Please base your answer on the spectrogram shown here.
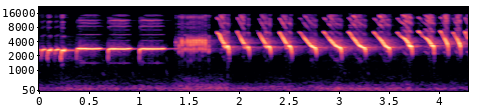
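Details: Canary singing to train young birds: a few steady flat tones repeated, a brief rattle and buzz, then a series of loud sharply falling whistled notes about four per second.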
